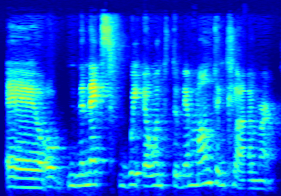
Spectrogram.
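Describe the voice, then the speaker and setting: A woman's voice: mid-range voice, fairly quick, reverberant. A young adult woman from Spain with a Spanish accent, a podcast guest chatting casually with frequent restarts. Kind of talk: casual interview chat.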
